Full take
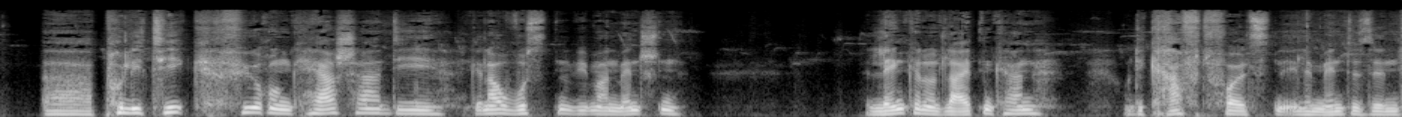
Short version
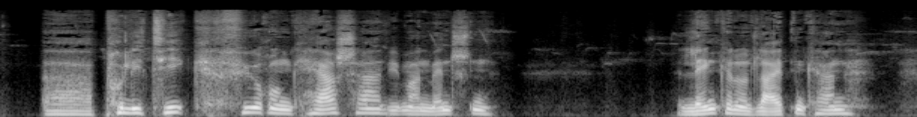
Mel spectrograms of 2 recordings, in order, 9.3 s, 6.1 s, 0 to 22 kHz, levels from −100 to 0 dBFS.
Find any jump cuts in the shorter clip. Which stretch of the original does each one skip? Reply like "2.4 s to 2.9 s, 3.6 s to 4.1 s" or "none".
2.6 s to 3.8 s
